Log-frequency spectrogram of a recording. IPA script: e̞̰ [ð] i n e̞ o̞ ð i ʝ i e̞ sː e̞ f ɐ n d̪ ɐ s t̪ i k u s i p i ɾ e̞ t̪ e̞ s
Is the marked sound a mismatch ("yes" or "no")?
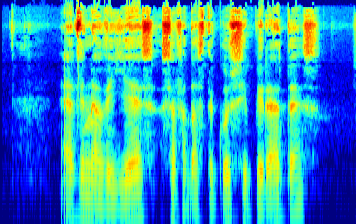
no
